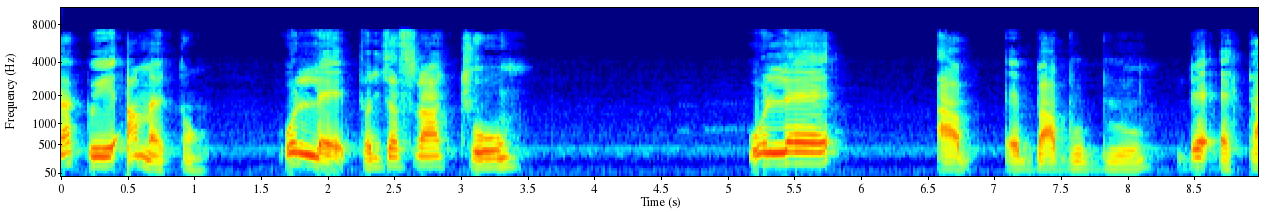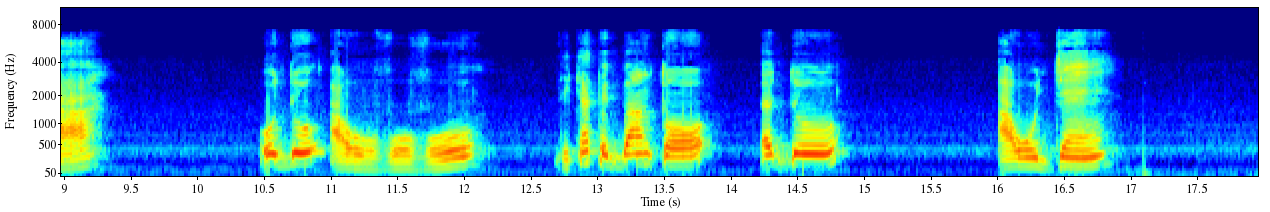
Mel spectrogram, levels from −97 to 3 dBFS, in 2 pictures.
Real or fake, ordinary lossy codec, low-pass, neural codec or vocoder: real; MP3, 48 kbps; 7.2 kHz; none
